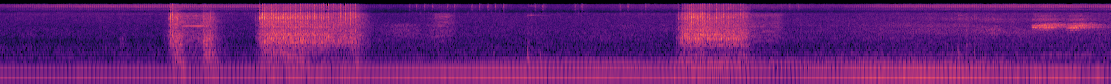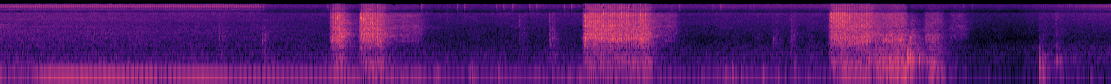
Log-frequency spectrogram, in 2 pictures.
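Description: A small motor hums steadily and dies away about halfway through, while loud bursts of about a second each break in five or six times at uneven intervals, from power-tool work on a wooden structure.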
